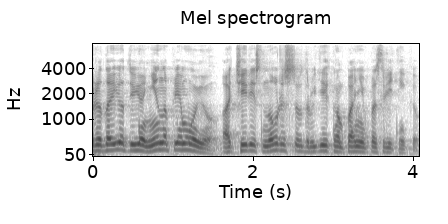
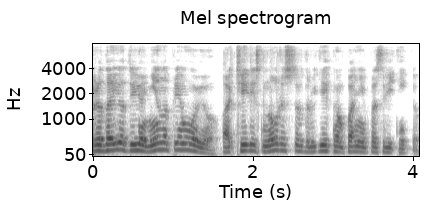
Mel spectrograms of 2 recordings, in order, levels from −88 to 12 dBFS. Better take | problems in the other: first | noise reduction (neural mask model DeepFilterNet 3)

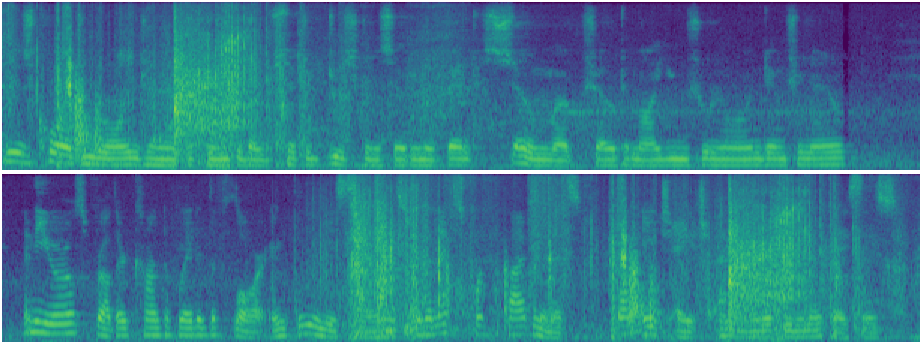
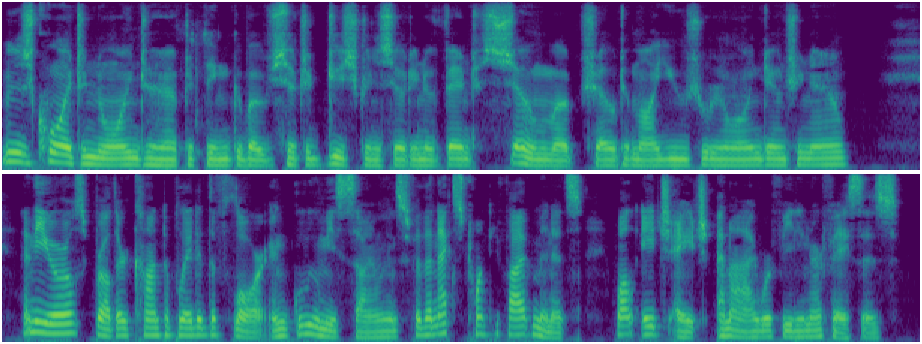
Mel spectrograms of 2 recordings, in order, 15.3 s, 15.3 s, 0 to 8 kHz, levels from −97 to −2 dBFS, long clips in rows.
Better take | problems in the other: second | background sound (Tearing); 1 dB below the speech // room echo; dies away in 2 s

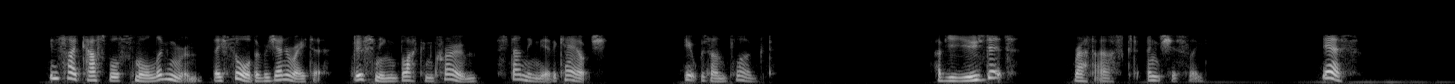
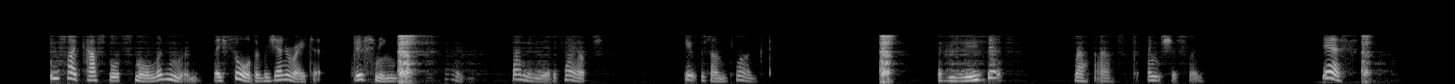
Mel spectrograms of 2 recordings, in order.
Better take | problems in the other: first | noise reduction (neural mask model RNNoise)

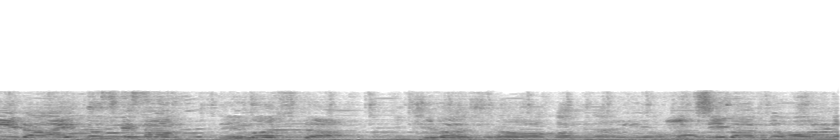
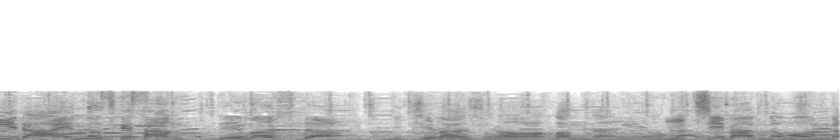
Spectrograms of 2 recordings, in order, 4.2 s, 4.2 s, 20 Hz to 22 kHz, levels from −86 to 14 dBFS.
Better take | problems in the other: second | room echo; dies away in 0.3 s

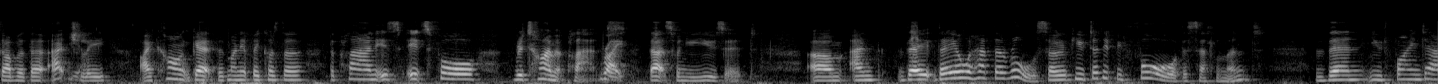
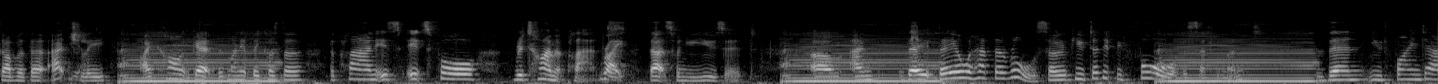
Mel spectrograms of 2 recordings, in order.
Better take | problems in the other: first | background sound (Bowed string instrument); 1 dB below the speech

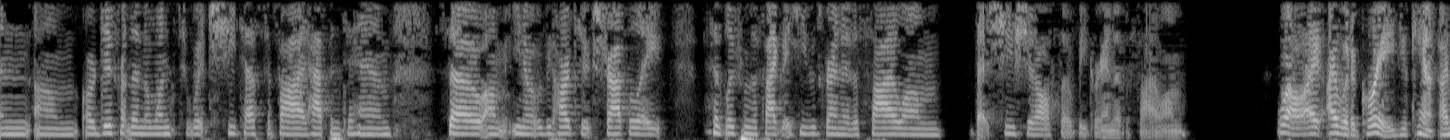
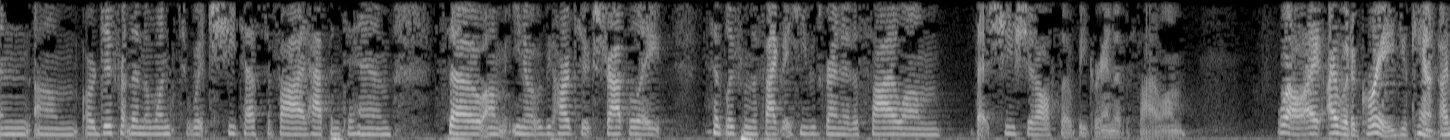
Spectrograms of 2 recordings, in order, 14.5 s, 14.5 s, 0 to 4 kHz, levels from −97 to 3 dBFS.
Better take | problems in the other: second | noise reduction (neural mask model Resemble Enhance denoiser)

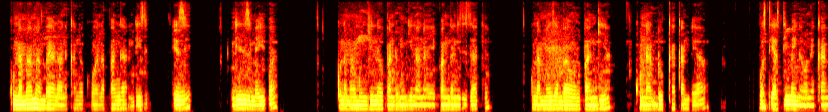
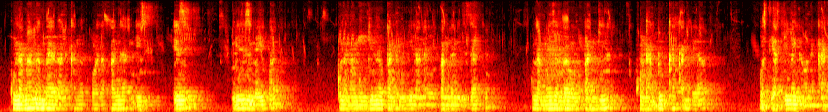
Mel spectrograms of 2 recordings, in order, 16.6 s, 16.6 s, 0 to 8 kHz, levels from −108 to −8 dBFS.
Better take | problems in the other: first | noise reduction (neural separator model SepFormer DNS4)

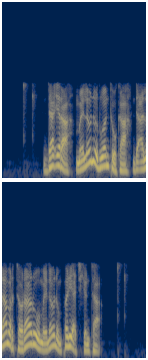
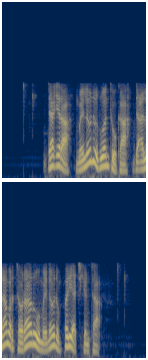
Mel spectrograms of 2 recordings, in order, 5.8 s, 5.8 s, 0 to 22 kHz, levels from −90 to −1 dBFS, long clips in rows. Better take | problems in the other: first | noise reduction (neural separator model SepFormer WHAMR!)

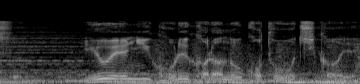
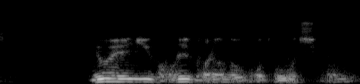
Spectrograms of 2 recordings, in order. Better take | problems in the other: first | noise reduction (neural mask model DeepFilterNet 3)

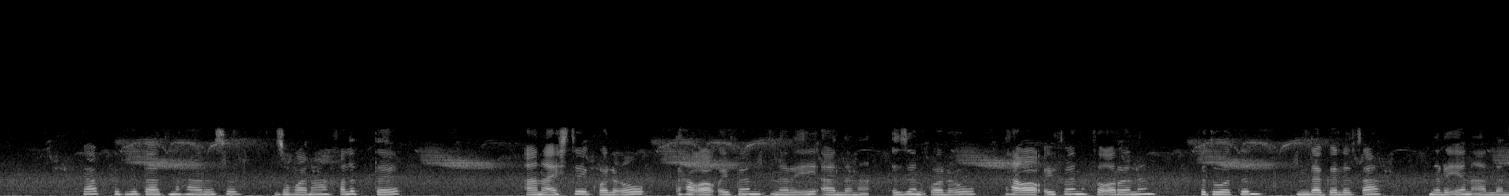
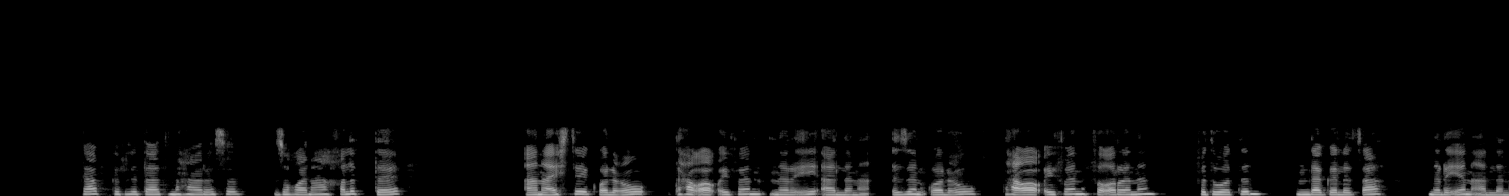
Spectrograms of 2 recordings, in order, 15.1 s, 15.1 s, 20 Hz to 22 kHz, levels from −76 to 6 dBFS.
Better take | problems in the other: second | background sound (Bird); 11 dB below the speech

